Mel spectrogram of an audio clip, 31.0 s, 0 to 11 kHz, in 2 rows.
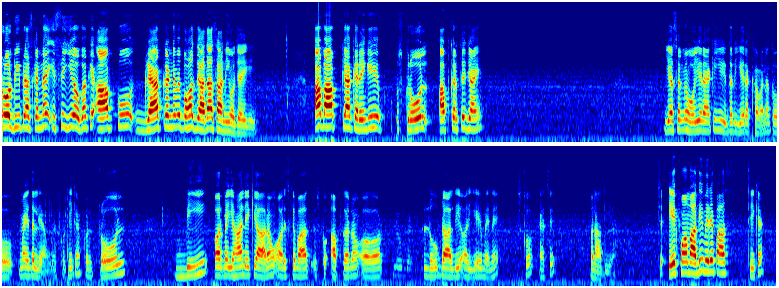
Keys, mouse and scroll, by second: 0.3 ctrl+b, 7.9-8.4 scroll up 1, 12.9 Escape, 16.6 ctrl+z, 18.2 alt+click, 19.4 ctrl+b, 21.3-23.6 scroll up 1, 24.2 scroll up 1, 25.5 click, 26.1 scroll down 1, 26.7-27.3 middle drag, 30.3 scroll down 1, 30.8-30.9 scroll down 1.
